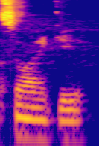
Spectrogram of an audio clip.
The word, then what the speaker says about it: Solanke: Solanke.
